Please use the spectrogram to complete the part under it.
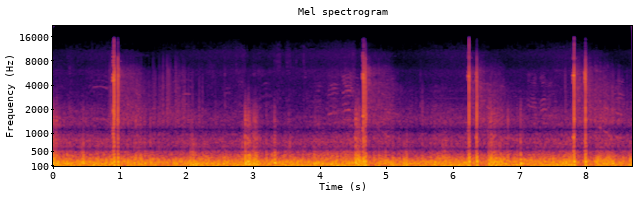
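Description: Fireworks burst with sharp bangs overhead.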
